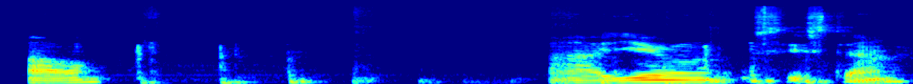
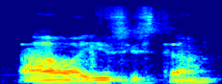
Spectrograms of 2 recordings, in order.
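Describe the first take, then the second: First: "How ... are you ... sister" with long pauses between; word by word. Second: Said in the usual way. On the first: Shown as a demonstration. Teacher translating a greeting for learners, word by word.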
